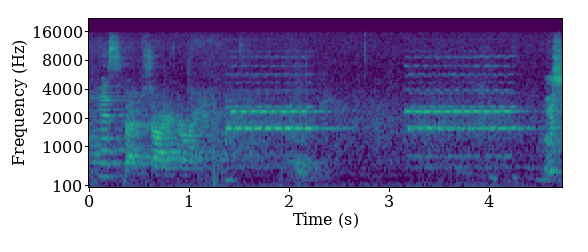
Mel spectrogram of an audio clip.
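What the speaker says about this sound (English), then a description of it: "That is until his phone started to ring." A telephone rings in a 10th grade acting class scene, its trilling electronic rings sounding in two bursts over chatter and people talking nearby.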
